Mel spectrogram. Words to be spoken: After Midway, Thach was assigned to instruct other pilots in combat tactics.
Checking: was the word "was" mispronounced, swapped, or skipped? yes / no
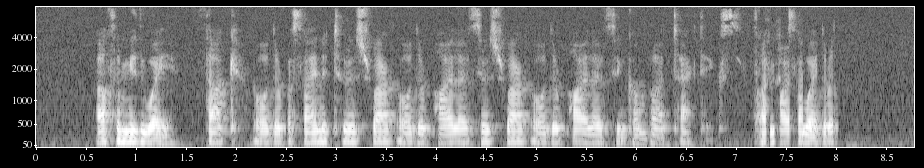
yes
